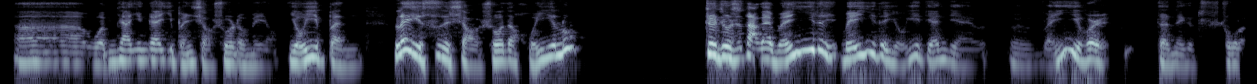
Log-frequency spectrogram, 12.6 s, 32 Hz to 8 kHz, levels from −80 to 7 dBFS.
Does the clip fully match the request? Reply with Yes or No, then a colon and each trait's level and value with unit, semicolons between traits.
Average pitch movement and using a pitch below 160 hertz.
No: wide, 6.5 semitones; medium, 140 Hz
